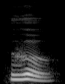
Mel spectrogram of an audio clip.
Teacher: It's like a very soft, continuous, and loosely held G, almost as if you're gargling, but don't make it sound too throaty.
